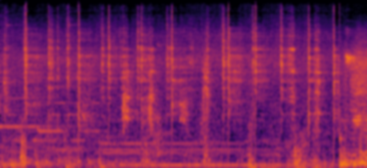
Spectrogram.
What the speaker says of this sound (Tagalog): Haluin lang natin mabuti.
